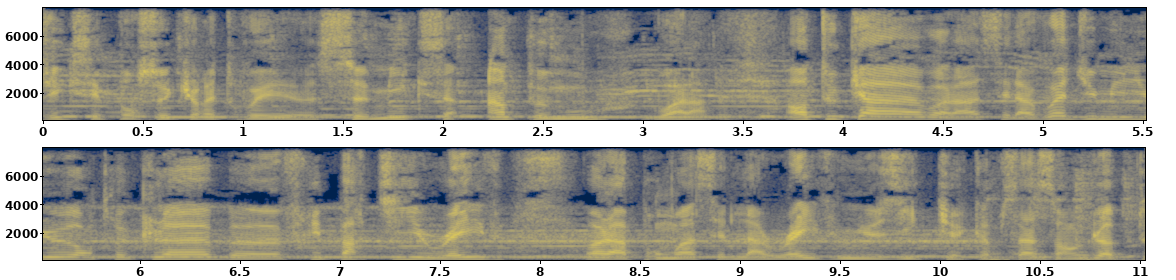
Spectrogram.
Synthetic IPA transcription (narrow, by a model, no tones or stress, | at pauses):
ʒiksɛpuʁsøkʲiɔʁɛt̪χuveøsəmiksɛ̃pømuvwala̰ | ɑ̃t̪ukavwalasɛlavwad̪ymiljøɑ̃t̪χəklœbøfχipaʁt̪ʰiʁɛjvvwalapuʁmwasɛd̪əlaʁɛjvmjyzikkːɔmsasaɑ̃ɡlɔb̚t̪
